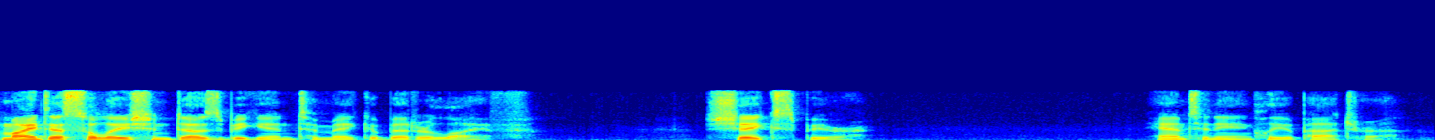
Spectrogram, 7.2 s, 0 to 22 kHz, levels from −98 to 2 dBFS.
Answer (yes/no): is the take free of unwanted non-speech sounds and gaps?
yes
